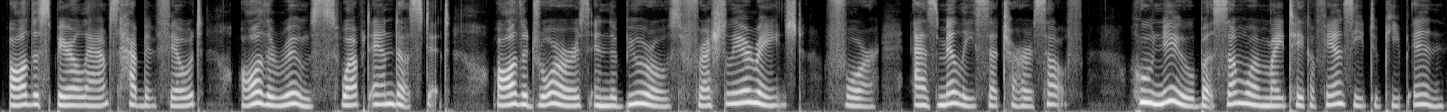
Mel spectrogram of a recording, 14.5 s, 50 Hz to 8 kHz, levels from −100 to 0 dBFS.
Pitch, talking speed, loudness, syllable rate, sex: 235 Hz, 155 wpm, -17 LUFS, 4.2 syllables/s, female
